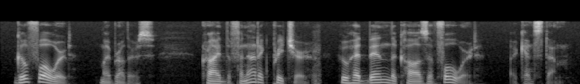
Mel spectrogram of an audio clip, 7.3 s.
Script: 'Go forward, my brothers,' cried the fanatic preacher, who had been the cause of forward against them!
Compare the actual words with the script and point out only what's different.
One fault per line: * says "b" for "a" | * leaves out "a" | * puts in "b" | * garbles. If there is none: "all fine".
all fine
